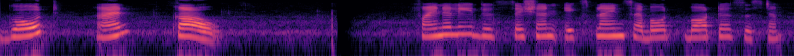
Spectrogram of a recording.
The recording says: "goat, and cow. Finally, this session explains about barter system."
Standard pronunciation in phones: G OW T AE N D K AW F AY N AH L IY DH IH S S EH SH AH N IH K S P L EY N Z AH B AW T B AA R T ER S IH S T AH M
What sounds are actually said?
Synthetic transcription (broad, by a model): G OW T AE N D K AW F AY N AH L IY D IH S S EH SH AH N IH K S P L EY N S AH B AW T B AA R T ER S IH S T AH M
